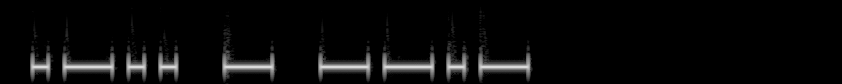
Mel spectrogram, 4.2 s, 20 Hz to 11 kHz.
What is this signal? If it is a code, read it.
Morse code, heard as a keyed tone, about 15 wpm, 700 Hz. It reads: LTQ
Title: USA Call Sign Postfixes - 3 Letters 15wpm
